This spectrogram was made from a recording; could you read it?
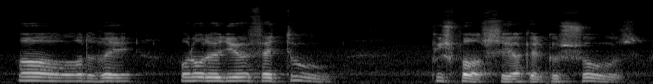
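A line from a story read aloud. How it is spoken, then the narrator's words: Intensified moaning. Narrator (French): Elle gémit de plus belle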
